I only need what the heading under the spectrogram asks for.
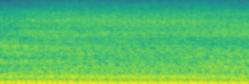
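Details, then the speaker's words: Scrapyard diesel forklift, fuel pump missing its mounting bolts, possible exhaust leak, battery possibly low: deep, steady diesel idle with an even beat and no misses or knocks; running quite well. "ồ, nó chạy thực sự chạy khá tốt có rò rỉ khí thải ở đâu đó không có giá trị gì"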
